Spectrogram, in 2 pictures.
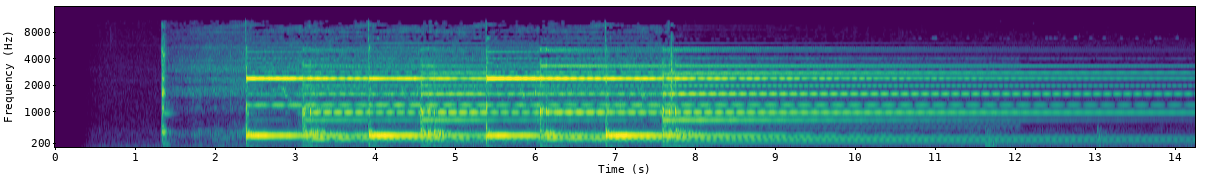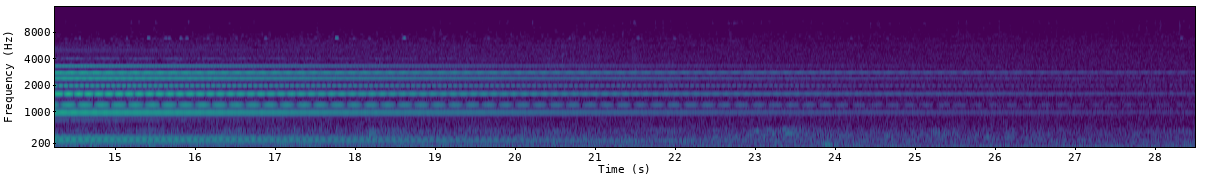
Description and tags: Antique table clock (probably early 20th century) chiming four times.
